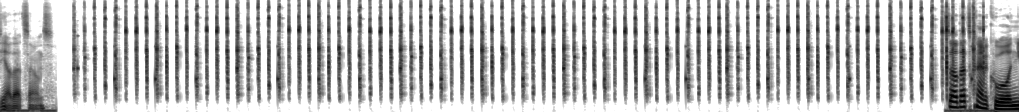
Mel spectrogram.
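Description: A sharp electronic percussion click repeats rapidly in an even rhythm.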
